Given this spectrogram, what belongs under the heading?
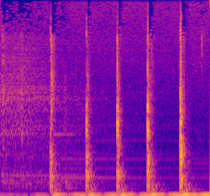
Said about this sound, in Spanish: Toco la puerta, o más bien, me han tocado la puerta y voy a abrir.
